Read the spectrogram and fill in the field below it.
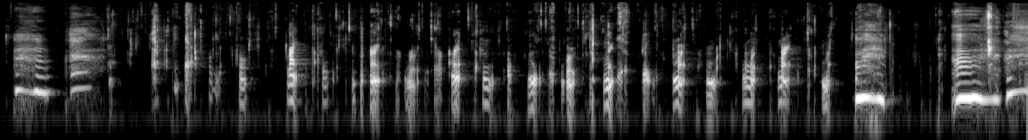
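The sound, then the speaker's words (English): Wet slurping mouth sounds made during oral sex repeat in a rapid, irregular rhythm, broken by a few voiced gagging noises near the start and end, with no spoken words. “I can tell you like these sounds. I can feel you throb with every slurp and gag.”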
